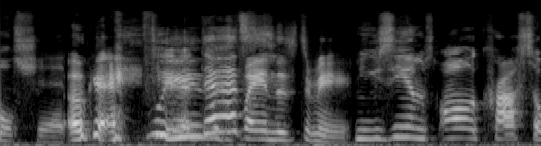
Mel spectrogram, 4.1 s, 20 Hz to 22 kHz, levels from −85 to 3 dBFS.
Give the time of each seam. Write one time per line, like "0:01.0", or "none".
0:01.0
0:02.6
